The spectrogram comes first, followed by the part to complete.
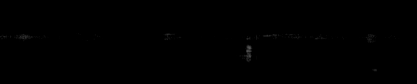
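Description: Near silence with a steady faint high hiss and a few faint snips of hair-cutting scissors closing on a lock of hair, the clearest about two and a half seconds in.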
